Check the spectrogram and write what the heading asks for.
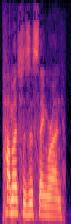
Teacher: There's no D, no TH, no TH.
